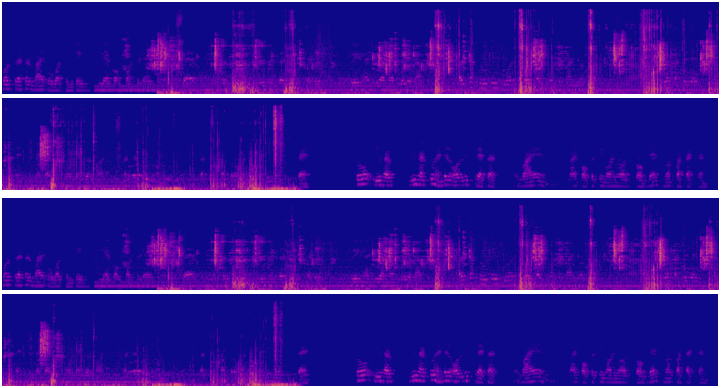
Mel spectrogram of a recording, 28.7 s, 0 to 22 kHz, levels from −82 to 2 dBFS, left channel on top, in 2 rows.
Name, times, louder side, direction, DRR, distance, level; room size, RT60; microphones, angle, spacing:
voice 1, 0.0-3.1 3.3-8.4 8.7-11.9 12.8-16.5 16.8-17.6 17.9-20.6 21.3-22.2 22.5-24.2 24.5-28.4, equal, 55° left, -2 dB, 5.0 m, -61 dB
sound 1, 1.9-17.6, right 1 dB, ahead, 0.7 m, -46 dB
sound 2, 3.1-20.3, left 4 dB, 35° left, 0.4 m, -45 dB
sound 3, 11.3-12.2 12.9-14.7 16.7-18.2, left 2 dB, 85° left, 4.2 m, -68 dB
12.0 x 5.5 x 3.2 m, 0.22 s
head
